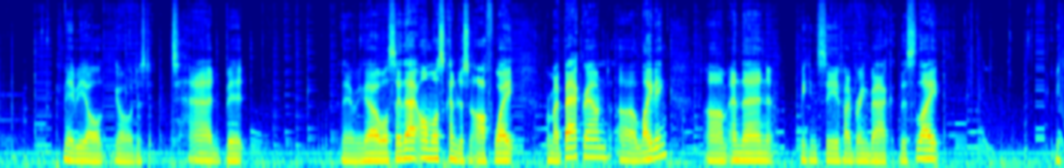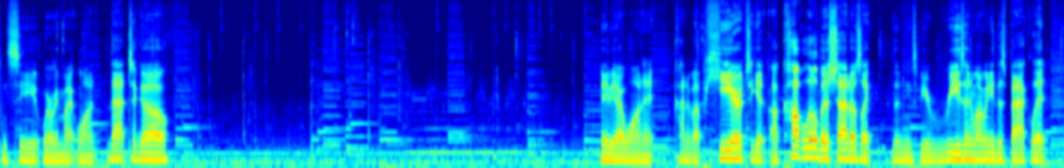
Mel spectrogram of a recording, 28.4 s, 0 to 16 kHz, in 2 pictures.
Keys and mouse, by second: 13.4 middle click, 16.7 g, 19.1 g, 23.7 click, 23.9-26.8 middle drag.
